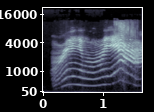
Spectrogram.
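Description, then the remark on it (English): A voice actor imitates the cartoon character Ryo Oki, a cat/rabbit/spaceship, with a single long, drawn-out cat meow, loud, with a wavering pitch that rises toward the end. “it's just this big meow cat.”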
